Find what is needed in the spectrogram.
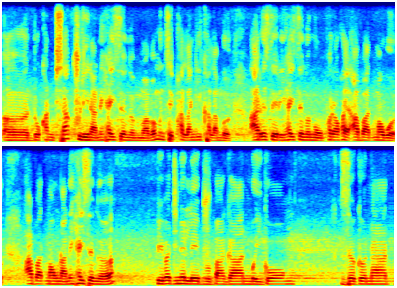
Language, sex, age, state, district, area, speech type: Bodo, male, 18-30, Assam, Chirang, urban, spontaneous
